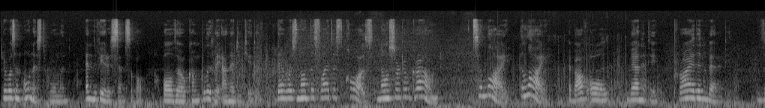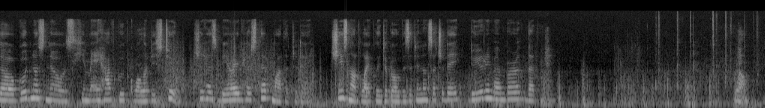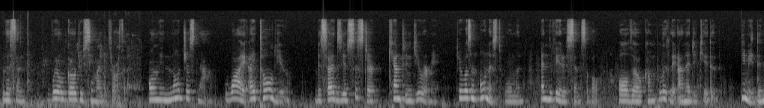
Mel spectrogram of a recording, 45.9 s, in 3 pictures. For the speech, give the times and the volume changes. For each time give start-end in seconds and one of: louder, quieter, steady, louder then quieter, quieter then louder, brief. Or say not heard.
0.1-26.4 steady
29.9-45.8 steady.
